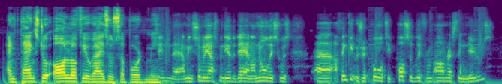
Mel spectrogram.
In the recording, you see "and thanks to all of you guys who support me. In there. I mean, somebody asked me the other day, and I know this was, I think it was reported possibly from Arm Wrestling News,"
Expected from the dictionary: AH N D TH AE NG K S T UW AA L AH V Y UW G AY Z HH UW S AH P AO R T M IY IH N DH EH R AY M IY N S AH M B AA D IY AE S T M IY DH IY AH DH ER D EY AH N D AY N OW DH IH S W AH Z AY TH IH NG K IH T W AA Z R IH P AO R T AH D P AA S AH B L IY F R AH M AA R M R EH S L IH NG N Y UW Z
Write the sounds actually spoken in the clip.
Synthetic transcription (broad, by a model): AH N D T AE NG K S T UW AA L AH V Y UW G AY Z HH UW S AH P AO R T M IY IH N DH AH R AY M IY N S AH M B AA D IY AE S M IY DH IY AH DH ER D EY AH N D AY N OW DH IH S W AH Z AY TH IH NG K IH T W AA Z R IH P AO R T AH D P AA S AH B L IY F R AH M AA R M R EH S L IH NG N Y UW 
